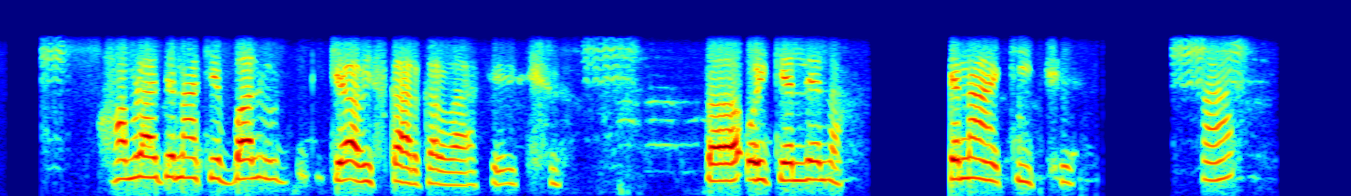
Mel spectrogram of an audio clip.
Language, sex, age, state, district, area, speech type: Maithili, female, 45-60, Bihar, Madhubani, rural, conversation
